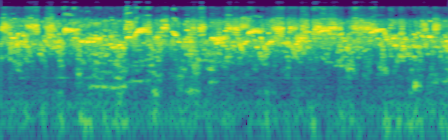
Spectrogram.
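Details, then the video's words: Breeding pair of budgerigars twittering rapidly, with bright whistled tweets and rasping chatter forming a continuous, slightly fluctuating stream. "Cute Budgies Chirping Sounds"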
